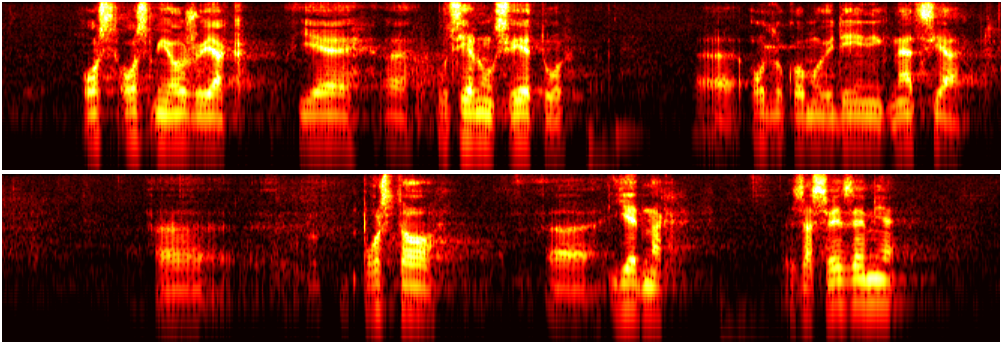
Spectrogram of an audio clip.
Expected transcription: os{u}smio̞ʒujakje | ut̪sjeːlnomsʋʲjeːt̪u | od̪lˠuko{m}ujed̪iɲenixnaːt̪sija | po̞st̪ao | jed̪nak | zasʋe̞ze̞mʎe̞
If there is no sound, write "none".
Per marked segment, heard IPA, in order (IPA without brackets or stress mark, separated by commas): o, m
